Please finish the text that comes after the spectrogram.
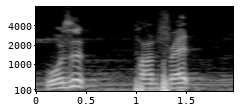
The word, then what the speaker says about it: Pomfret: Ponfret. Oh, yeah, that's got to be. Pomfret. Ponfret. Oh, no, I think it's Pomfret. We're in the U.S., so. We're going to pronounce the T. We're going to pronounce that T. I was going to say, no silent T's here.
